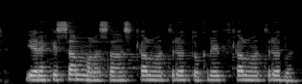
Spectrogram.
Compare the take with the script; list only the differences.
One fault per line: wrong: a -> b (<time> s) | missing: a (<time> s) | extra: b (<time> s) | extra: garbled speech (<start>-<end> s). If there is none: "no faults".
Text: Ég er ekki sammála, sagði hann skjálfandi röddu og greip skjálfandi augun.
no faults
